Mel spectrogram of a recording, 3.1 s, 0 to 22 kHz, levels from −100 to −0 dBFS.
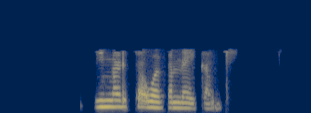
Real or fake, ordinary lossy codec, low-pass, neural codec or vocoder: fake; MP3, 32 kbps; 3.6 kHz; codec, 44.1 kHz, 2.6 kbps, SNAC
